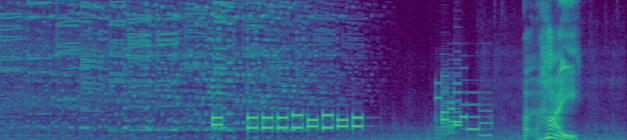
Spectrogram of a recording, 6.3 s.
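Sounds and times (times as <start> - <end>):
brief higher electronic chirp: 1.2 - 3.7
touch-tone beeps of a phone number being keyed in: 2.2 - 3.7
speech: 5.5 - 5.9.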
